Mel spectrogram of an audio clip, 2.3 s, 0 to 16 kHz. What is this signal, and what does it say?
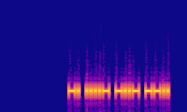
Morse code, heard as a keyed tone, about 44 wpm, 700 Hz. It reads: N4XZ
